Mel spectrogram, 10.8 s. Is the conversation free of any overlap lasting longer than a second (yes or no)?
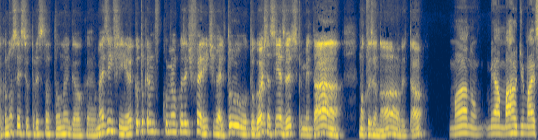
yes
